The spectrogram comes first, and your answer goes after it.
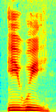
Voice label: "vui", to write, wamesa

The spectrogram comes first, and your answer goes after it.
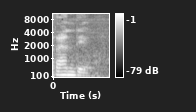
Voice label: "randewa", wamesa; place for anchoring canoes

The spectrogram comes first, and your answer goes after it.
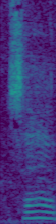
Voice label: "sa", negative particle, wamesa

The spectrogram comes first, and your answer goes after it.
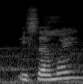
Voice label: "samuai", find, wamesa

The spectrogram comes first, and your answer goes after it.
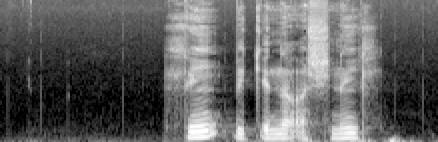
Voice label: "I am unsaddling the horse", navajo; verb mode

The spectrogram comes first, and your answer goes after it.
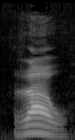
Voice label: "rau", edible leaf, wamesa

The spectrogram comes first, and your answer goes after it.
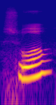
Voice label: "suo", peninsula, wamesa

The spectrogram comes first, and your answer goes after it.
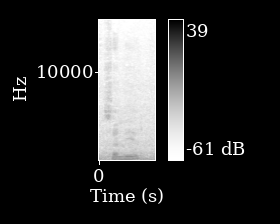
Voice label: "saner", Wamesa; ironwood

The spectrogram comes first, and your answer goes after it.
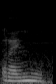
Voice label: "raimu", bay area, wamesa

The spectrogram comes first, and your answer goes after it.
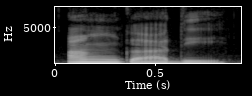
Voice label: "anggadi", Wamesa; coconut

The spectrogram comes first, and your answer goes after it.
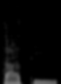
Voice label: "tati", grandfather, wamesa

